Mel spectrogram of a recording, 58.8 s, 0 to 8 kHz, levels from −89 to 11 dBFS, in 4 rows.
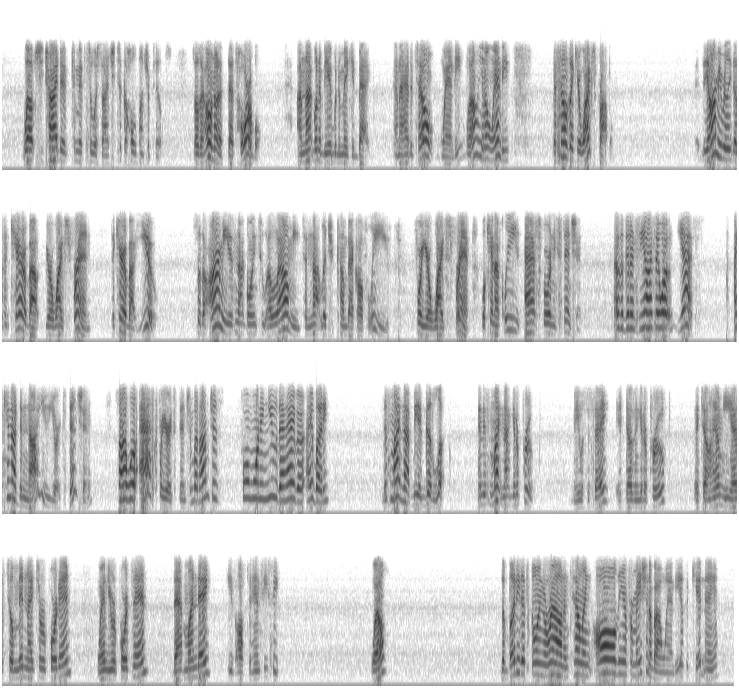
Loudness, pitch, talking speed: -21 LUFS, 240 Hz, 180 wpm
